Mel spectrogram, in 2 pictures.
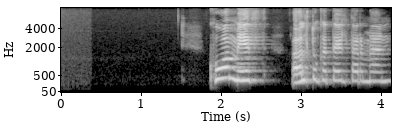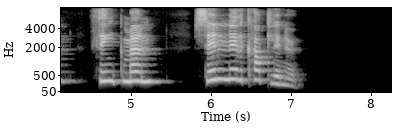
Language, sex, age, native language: Icelandic, female, 50-59, Icelandic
